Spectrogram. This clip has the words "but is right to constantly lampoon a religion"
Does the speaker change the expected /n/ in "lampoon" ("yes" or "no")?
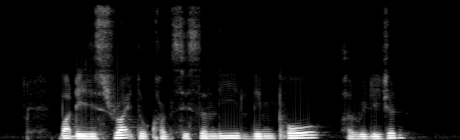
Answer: yes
